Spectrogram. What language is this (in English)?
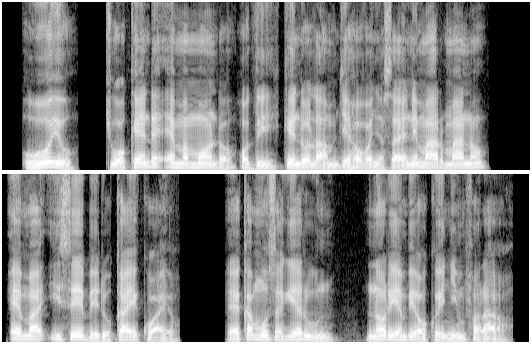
Luo (Kenya and Tanzania)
